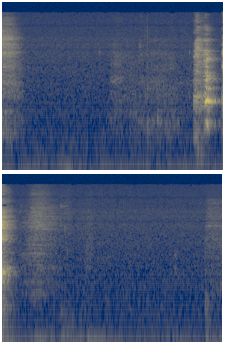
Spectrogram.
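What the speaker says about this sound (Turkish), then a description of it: "Bu arada öksürdüm, korona değilim." A short pair of coughs near the middle, close and fairly loud, from a person in a quiet indoor room during a makeup session, alone against a low background hum.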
